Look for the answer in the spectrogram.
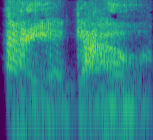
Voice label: sniper positive vocalization; tf2; mvm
